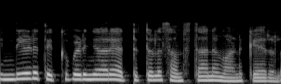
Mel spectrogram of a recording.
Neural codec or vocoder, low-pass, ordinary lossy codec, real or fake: codec, 16 kHz, 8 kbps, FunCodec, trained on Chinese and English, 25 frames a second; 7.2 kHz; none; fake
